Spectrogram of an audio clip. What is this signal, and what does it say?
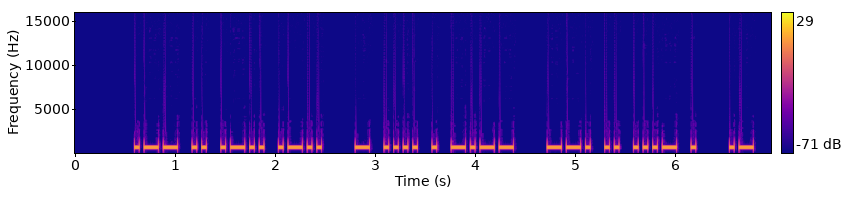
Morse code, heard as a keyed tone, about 25 wpm, 700 Hz. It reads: WILL THEY GIVE A
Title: Sentences from Top 1400 Words 25wpm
